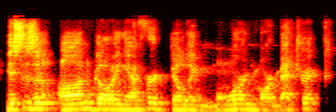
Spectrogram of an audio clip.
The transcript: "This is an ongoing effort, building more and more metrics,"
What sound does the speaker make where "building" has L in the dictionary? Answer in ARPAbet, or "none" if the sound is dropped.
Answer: L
